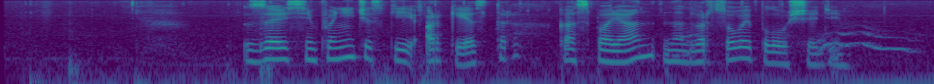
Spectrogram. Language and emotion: Russian, neutral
